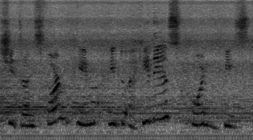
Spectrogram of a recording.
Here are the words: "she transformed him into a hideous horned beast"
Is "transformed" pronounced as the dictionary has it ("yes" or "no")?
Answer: yes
